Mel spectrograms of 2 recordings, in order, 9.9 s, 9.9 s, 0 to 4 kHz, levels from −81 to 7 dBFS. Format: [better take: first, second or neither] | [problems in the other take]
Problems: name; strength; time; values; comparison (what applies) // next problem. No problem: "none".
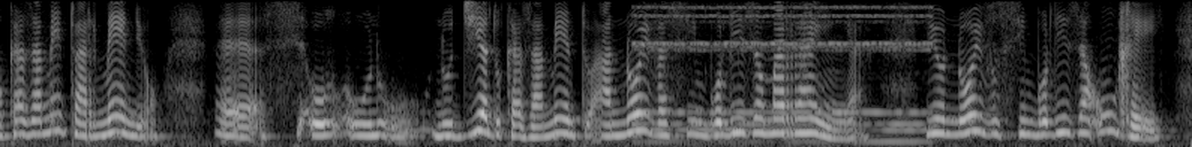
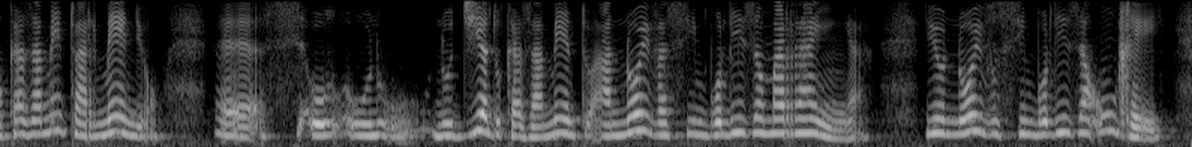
second | background sound (Organ); 11 dB below the speech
